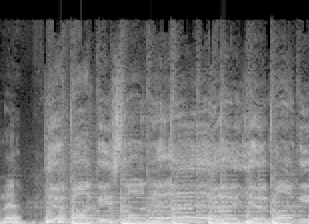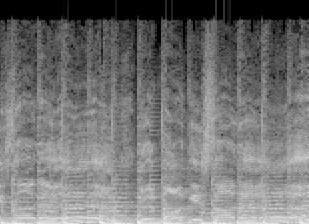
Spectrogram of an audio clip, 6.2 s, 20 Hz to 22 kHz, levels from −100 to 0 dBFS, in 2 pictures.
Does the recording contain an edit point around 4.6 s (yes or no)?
no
